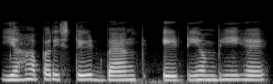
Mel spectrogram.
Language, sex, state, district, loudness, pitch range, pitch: Hindi, female, Uttar Pradesh, Lucknow, -15 LUFS, 205-215 Hz, 210 Hz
